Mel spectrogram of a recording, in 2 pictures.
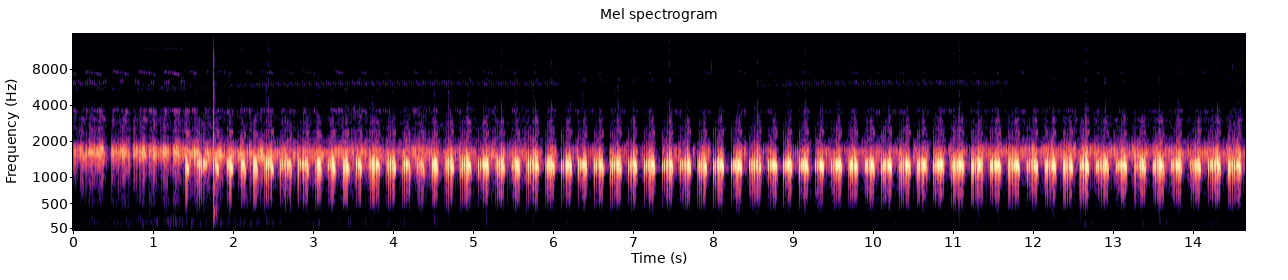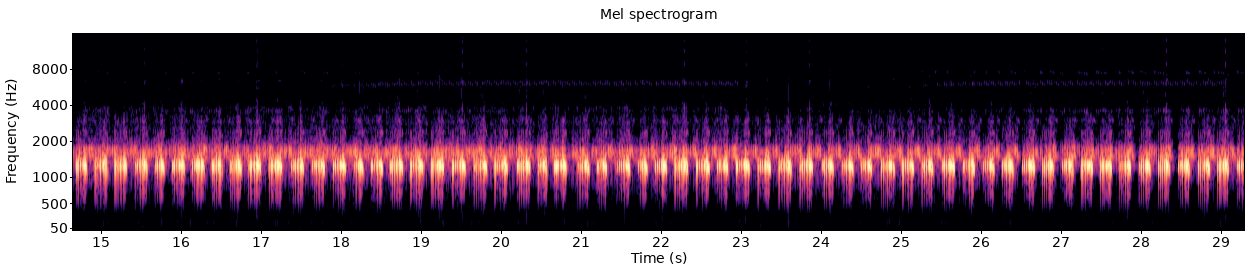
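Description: A toad calling: one long, steady trill of rapidly repeated high pulses. It breaks off for about a second near the start, then runs on unbroken.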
